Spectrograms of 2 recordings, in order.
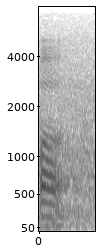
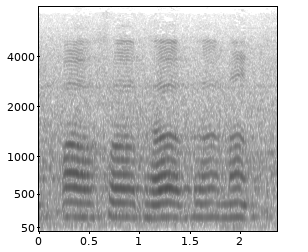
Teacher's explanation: इसी तरह ओष्ठ मतलब जब आपके होंठों से संपर्क होता है, जैसे प, आपके बिल्कुल होंठ में एकदम टकराते हैं आपस में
